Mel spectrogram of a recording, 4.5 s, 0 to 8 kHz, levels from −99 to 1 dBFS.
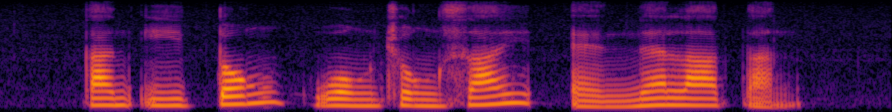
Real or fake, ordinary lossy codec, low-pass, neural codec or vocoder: real; none; none; none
